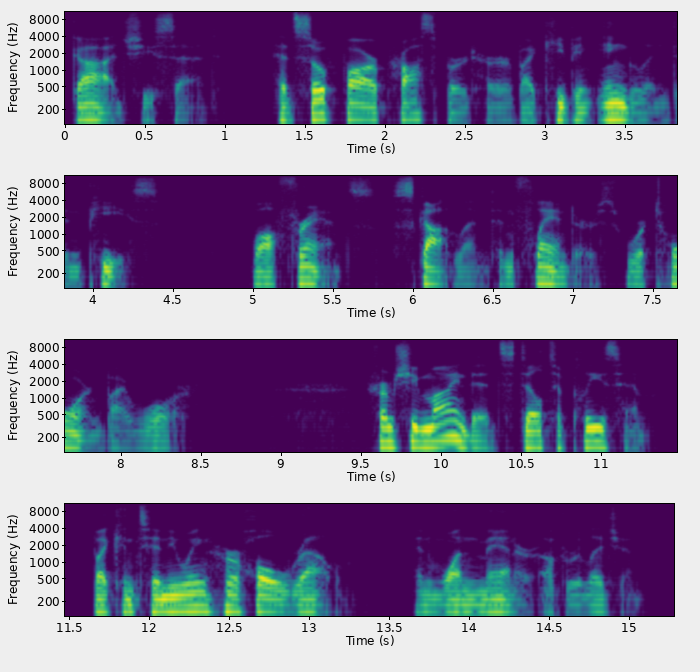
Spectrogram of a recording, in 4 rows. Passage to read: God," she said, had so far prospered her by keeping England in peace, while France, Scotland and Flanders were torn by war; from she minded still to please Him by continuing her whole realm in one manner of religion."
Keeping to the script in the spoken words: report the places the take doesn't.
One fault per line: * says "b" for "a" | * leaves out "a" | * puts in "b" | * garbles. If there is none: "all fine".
all fine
